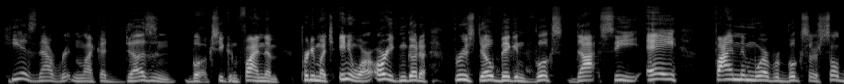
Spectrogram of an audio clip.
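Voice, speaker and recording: A man's voice: sits high, pushed and bright, dry recording, clean studio sound. A man hosting a sports podcast, introducing his guest and asking questions with eager enthusiasm. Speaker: podcast host. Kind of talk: casual sports interview.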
